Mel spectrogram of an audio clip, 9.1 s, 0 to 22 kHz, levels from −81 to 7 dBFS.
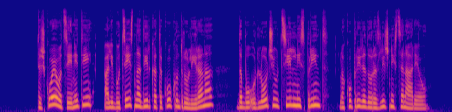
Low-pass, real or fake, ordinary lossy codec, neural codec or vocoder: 19.8 kHz; real; none; none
